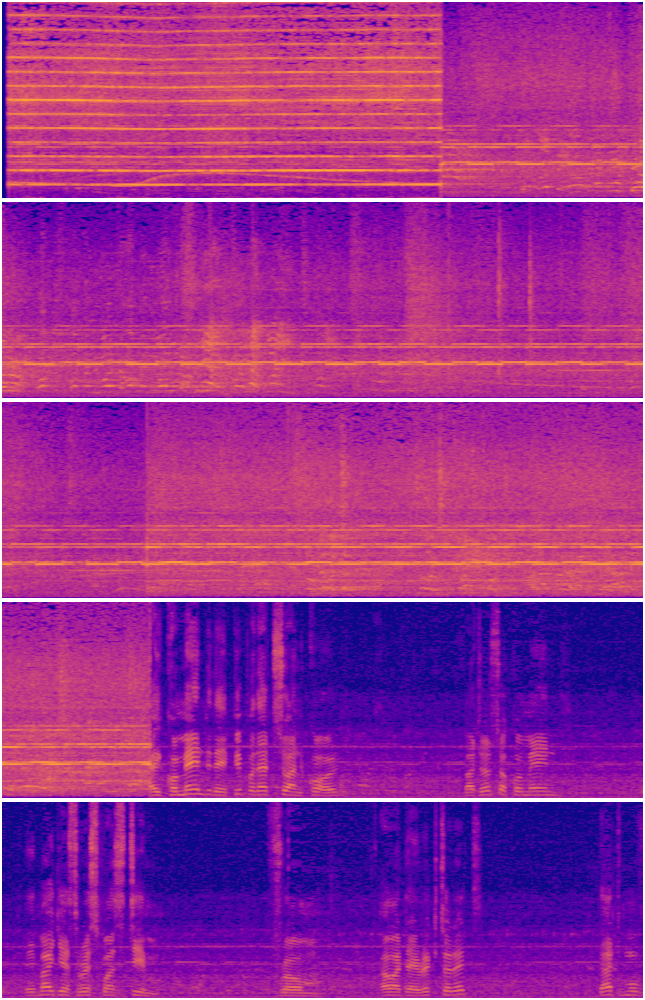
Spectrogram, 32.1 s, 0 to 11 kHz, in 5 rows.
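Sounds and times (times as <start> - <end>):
fire engine horn: 0.1 - 13.6, 14.2 - 20.7
fire engine siren wailing: 0.1 - 32.0
high-pitched alarm beeping: 0.1 - 32.0
voices: 3.8 - 32.0.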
